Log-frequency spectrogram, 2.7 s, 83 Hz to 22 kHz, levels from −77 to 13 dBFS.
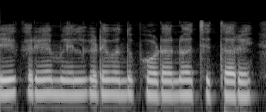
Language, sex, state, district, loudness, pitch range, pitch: Kannada, female, Karnataka, Bidar, -16 LUFS, 195-210 Hz, 205 Hz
